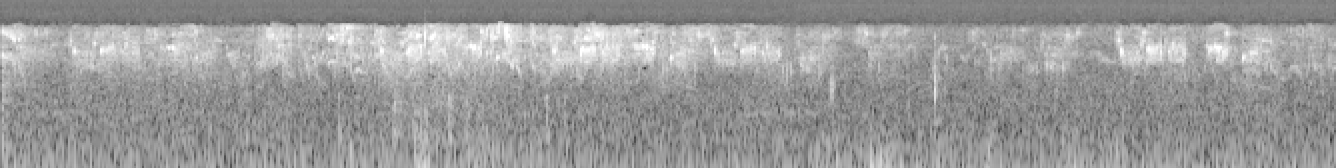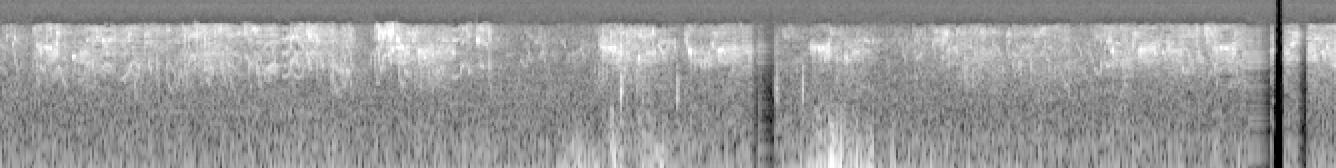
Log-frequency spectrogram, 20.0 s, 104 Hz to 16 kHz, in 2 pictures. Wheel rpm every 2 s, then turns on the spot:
0, 0, 0, 0, 0, 0, 0, 0, 0, 0.
none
